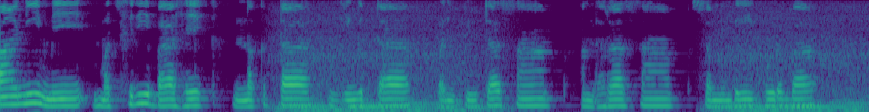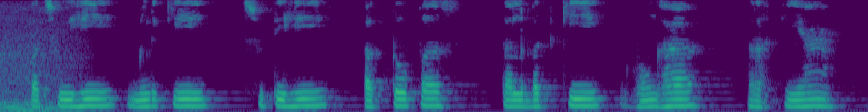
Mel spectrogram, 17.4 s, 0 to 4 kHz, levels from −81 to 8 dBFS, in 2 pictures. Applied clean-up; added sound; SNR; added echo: none; Car; 6 dB; reverberation time 0.4 s.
